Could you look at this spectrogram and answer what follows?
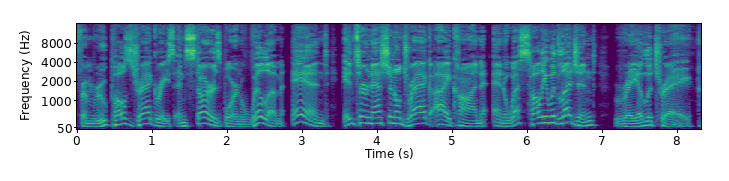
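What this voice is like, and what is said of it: Announcer-style voice. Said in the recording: “your announcer voice”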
